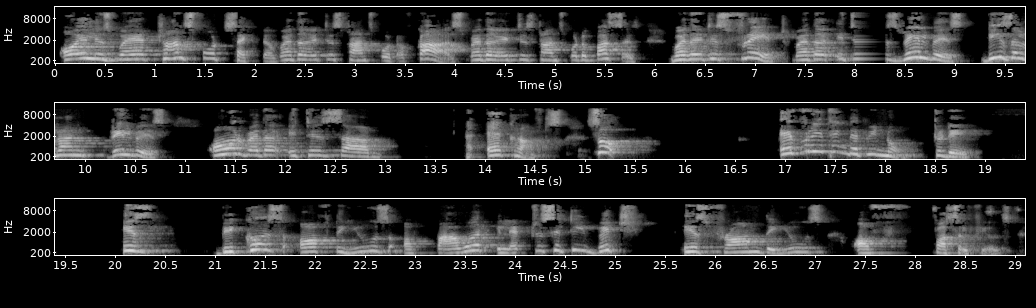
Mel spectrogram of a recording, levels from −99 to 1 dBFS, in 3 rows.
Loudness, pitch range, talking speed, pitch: -29 LUFS, 240-315 Hz, 115 wpm, 280 Hz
